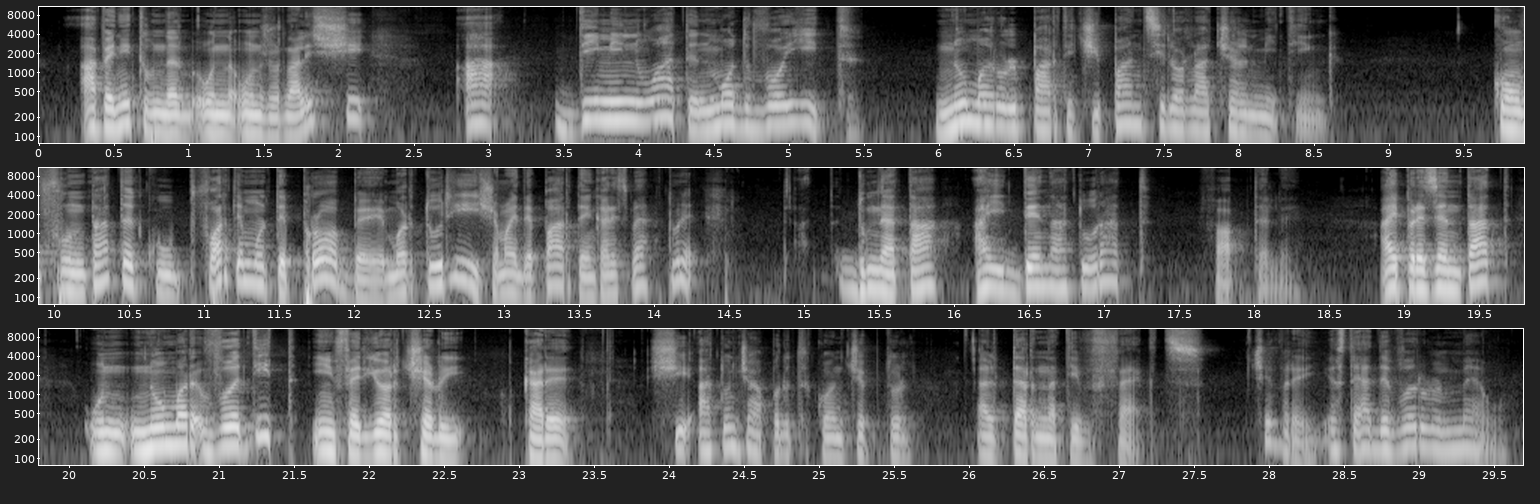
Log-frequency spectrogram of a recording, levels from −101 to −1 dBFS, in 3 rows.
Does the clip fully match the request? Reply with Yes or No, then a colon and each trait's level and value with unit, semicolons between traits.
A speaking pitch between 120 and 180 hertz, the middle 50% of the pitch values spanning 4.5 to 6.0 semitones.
Yes: low, 125 Hz; average, 5.2 semitones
